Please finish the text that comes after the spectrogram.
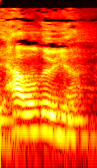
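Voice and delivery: ordinary delivery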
